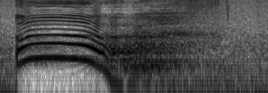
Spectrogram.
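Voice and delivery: high theatrical "Ah!"; mock panicked cry. Host pretends a child is lost, panicked cry.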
